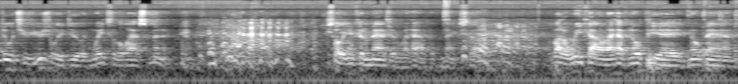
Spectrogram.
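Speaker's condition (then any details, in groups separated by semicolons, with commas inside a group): No condition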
